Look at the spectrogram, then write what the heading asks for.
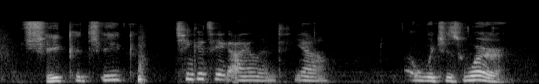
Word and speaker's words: Chincoteague: is this is now in a place called Chincoteague cheek cheek Chincoteague Island yeah which is where it's on the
